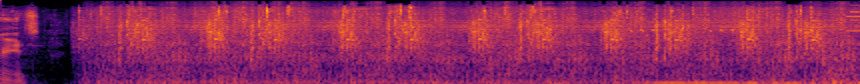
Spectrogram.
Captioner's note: gameplay playing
